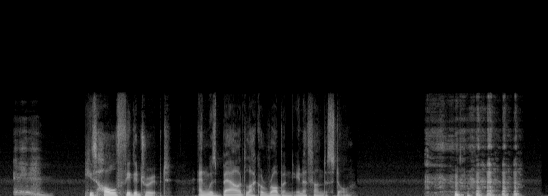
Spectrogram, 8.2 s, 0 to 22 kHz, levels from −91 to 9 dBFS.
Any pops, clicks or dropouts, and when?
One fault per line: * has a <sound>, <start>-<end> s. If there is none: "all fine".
* has a throat clearing, 0.2-0.8 s
* has a laugh, 6.4-7.9 s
